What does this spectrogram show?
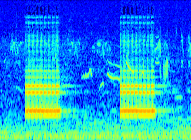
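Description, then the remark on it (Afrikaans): A telephone rings twice, each loud electronic trill lasting under a second with a pause between, over a low steady background hum. “'n Foon wat lui klink altyd dringend.”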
